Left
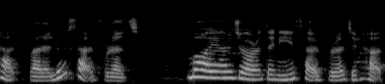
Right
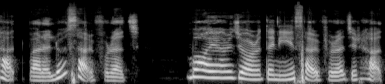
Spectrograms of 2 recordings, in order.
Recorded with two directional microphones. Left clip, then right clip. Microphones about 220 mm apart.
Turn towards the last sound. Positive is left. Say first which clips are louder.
# right 17 dB
turn(degrees=-50)  # may be behind; listen again after turning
